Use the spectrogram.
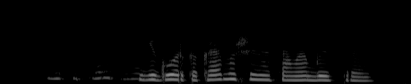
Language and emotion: Russian, neutral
